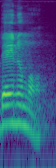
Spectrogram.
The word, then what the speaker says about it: denouement: Now, we come to the last part, which is pronounced as denouement. This word itself is derived from the French word meaning untie the knot.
